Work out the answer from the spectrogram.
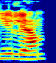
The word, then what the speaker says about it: Yulia: So, is it, how do I pronounce her name? Is it Yulia who plays Ellie? Ellie? Yulia, Yeah. yeah. Yeah. Yes, Yulia.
